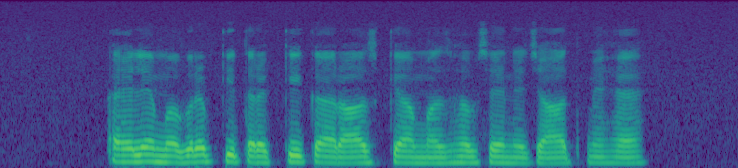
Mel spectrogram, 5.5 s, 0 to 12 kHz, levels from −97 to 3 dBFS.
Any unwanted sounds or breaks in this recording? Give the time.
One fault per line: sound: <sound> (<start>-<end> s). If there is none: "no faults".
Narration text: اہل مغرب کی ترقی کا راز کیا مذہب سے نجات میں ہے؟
no faults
